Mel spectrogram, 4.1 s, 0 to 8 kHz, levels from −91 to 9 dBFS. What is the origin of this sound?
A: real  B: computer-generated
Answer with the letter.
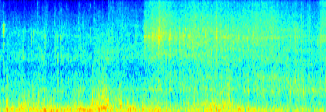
A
